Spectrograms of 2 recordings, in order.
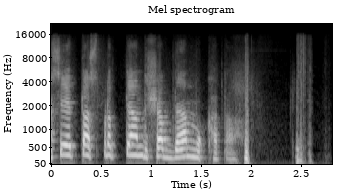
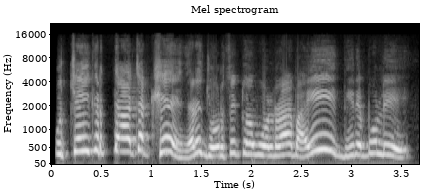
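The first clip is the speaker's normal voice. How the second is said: scolding father; 2 semitones higher than usual. Acted. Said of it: "तो बोला".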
